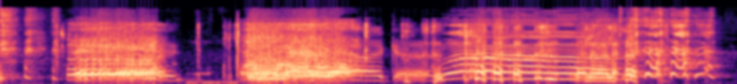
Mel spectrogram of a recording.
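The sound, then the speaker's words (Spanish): A person loudly imitates an animal's roar in three long, strained bursts from the throat, the last one wavering and bleat-like, with no other sounds. “Ese fue un buen rugido, amigo.”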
